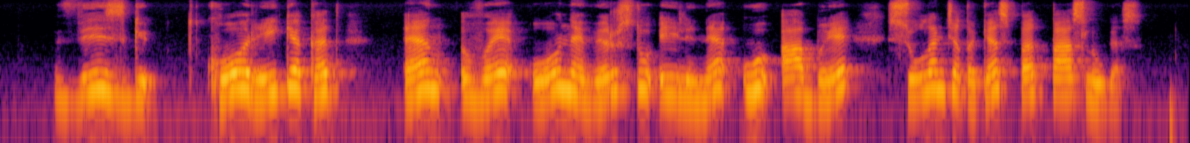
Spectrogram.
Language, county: Lithuanian, Kaunas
